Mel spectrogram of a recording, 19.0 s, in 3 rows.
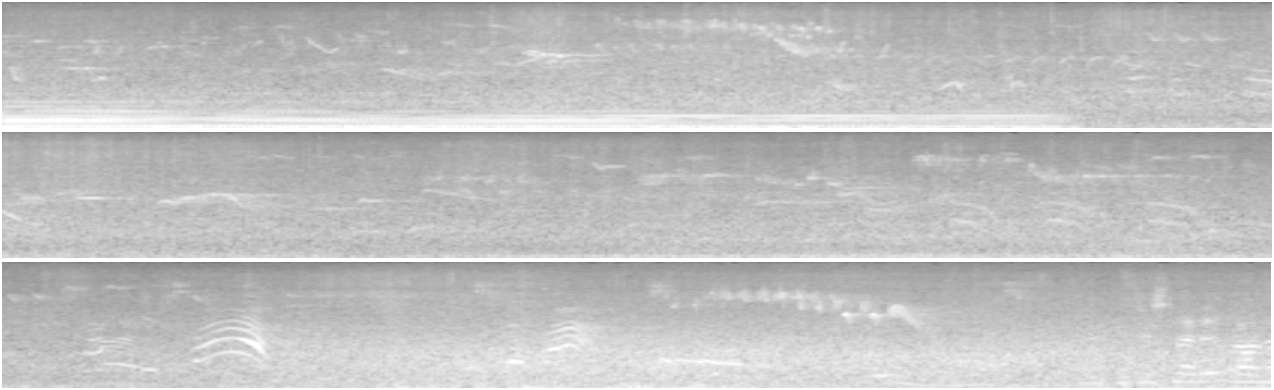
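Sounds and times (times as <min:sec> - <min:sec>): background music: 0:00.0 - 0:05.4
faint outdoor background noise: 0:00.0 - 0:19.0.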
